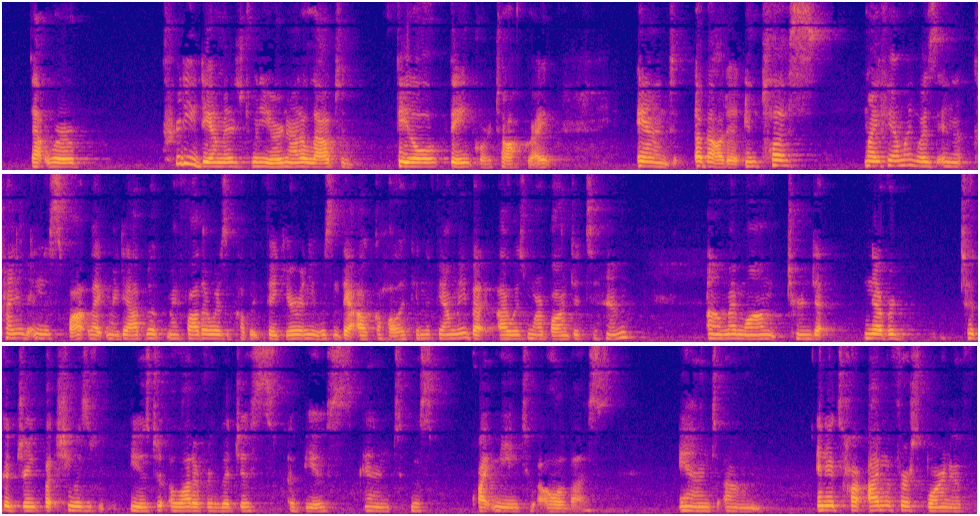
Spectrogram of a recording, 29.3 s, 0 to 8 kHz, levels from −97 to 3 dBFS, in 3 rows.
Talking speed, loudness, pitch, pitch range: 180 wpm, -20 LUFS, 190 Hz, 180-200 Hz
